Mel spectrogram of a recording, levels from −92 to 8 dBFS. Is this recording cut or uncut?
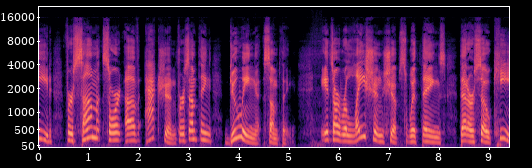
uncut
